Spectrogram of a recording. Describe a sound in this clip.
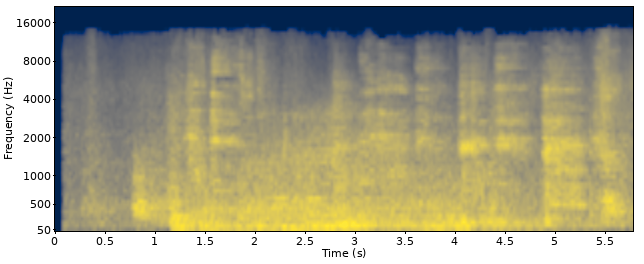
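Bedding rustles as a woman struggles on a bed.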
